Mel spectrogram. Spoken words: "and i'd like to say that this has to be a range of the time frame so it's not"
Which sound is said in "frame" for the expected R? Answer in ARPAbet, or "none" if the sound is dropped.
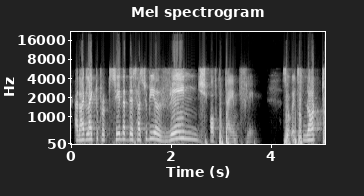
L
